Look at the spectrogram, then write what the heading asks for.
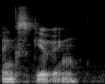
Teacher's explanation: my stress happens on my gi syllable of giving. And then again, I have another NG sound at the end, Thanksgiving.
